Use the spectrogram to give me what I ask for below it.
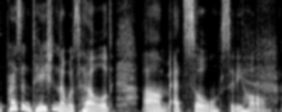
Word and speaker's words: Seoul: Yes, in English, if I pronounce it like that, it rhymes. But it sounds the same. It's Seoul, my soul.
